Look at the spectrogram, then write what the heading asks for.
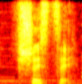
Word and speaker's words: Wszyscy: Wszyscy. I've heard people say it has no vowels, but it does. This letter here is a clear vowel in Polish and makes the sound like in the word system.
